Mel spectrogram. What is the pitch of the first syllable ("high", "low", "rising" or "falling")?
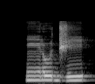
high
